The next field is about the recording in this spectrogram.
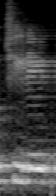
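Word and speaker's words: chelate: हम बात करते हैं कीलेट कंपाउंड्स की। कुछ इनको कीलेट बोलते हैं, कुछ इनको चीलेट बोलते हैं, तो वो आप अपनी जो भी आप प्रोनाउंस करते हैं वो आपके ऊपर डिपेंड करता है।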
